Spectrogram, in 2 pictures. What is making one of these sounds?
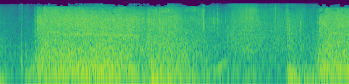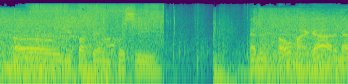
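A sword clashes against a dragon.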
